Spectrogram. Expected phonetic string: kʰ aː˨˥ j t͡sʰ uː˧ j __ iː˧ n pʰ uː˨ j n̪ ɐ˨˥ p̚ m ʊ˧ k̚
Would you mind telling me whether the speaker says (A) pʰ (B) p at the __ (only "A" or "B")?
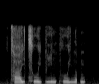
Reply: B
